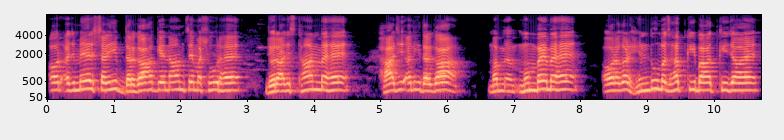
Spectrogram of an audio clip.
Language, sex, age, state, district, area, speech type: Urdu, male, 18-30, Bihar, Purnia, rural, spontaneous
